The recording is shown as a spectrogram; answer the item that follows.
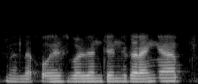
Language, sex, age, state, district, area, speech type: Hindi, male, 60+, Rajasthan, Jaipur, urban, conversation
